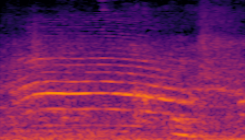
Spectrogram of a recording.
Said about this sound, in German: In einem engen Aufnahmeraum werden neue Patienten registriert. Ein Baby schreit, als es vermessen und gewogen wird.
